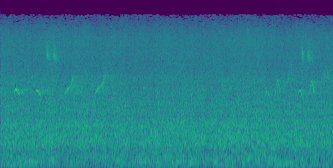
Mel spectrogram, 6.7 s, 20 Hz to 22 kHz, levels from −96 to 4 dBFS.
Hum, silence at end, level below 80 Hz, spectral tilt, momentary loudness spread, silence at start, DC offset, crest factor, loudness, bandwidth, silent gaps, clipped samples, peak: none; 0 s; -52 dBFS; -1.5 dB/octave; 3 LU; 0 s; under 0.1%; 16 dB; -27 LUFS; 16 kHz; none; under 0.1%; -14 dBFS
